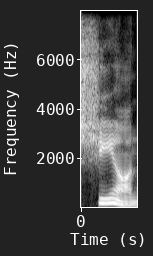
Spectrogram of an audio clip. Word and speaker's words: Xi'an: to comments and say, it's pronounced Xi'an, Mark, get a better hobby. Oh, I'll say you'd be correct.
